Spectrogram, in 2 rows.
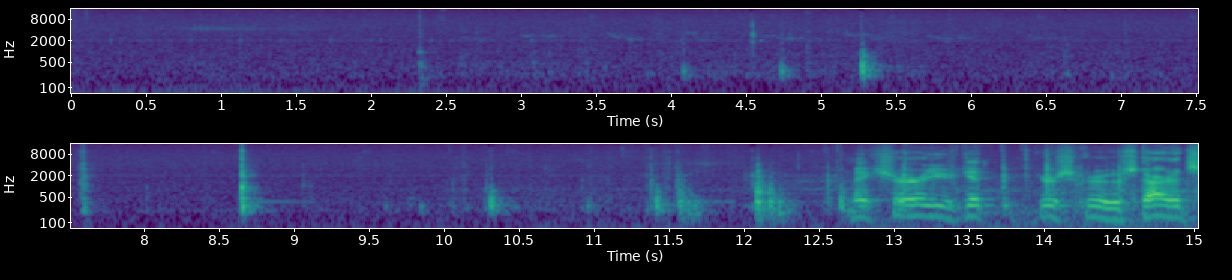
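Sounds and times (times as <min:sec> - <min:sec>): small hardware clicks and knocks: 0:09.8 - 0:15.0.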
